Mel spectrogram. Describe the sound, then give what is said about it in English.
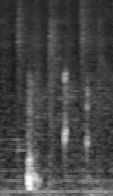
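A single short, sharp sneeze bursts out, followed by a couple of faint squeaky sounds, with no talking around it. “Bless you, Oga President”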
